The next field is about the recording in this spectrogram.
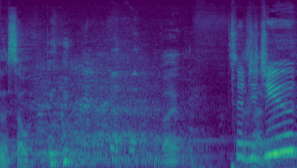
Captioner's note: crowd laughs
